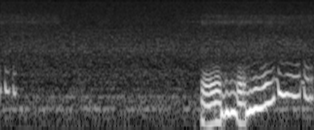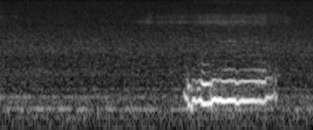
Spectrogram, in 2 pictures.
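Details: Sleeping cat snoring again in a quiet room: two drawn-out, buzzing snores a few seconds apart, about fifteen per minute.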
